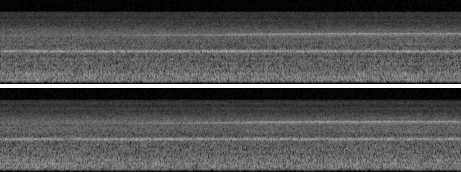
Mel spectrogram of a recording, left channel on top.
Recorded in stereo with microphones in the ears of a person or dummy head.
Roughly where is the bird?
No bird in this recording.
